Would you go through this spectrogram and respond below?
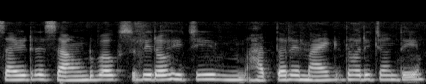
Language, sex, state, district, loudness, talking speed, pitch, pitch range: Odia, female, Odisha, Malkangiri, -16 LUFS, 125 wpm, 215 Hz, 205-220 Hz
